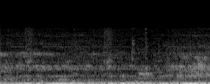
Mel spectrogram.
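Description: Outdoor background noise: a steady low rumble with no speech.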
